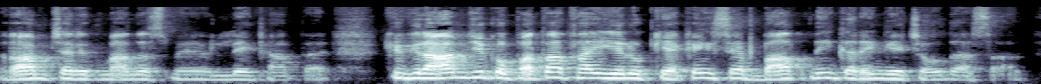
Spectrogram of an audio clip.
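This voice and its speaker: A middle-aged man gives a devotional discourse on scripture in a high, bright voice with a gravelly edge. He takes his time, dwelling on recited verses and dropping English phrases into his explanation. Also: brisk. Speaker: spiritual discourse speaker.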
